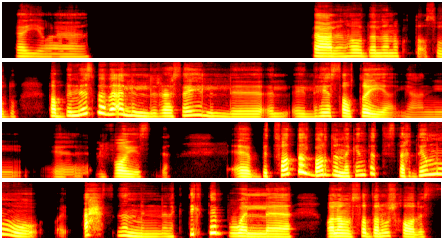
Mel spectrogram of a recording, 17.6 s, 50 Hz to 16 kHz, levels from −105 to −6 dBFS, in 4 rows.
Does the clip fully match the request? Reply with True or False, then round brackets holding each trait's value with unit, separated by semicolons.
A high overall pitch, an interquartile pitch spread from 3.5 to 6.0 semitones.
True (195 Hz; 4.2 semitones)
